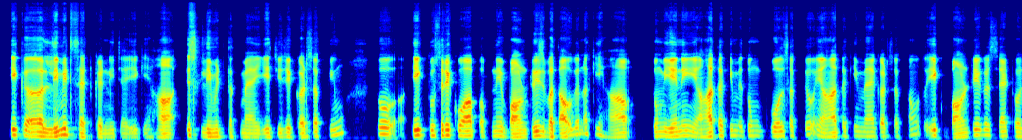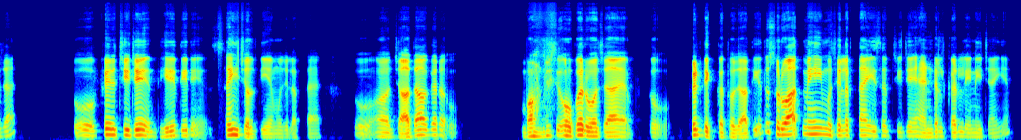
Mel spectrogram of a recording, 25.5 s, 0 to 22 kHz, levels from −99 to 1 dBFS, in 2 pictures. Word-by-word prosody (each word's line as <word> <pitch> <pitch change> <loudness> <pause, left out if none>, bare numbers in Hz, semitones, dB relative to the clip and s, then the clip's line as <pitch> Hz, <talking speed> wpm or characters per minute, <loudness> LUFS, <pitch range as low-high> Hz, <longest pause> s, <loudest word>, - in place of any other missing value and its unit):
एक 155 0 +2 0.2
limit 125 +10 +2
set 105 -11 -5
करनी 100 -1 -7
चाहिए 100 0 -13
कि 105 0 -21
हाँ, 100 -1 0 0.2
इस 150 0 -4
लिमिट 110 0 -3
तक 110 - -11
मैं 100 -1 -4
ये 100 +2 -5
चीज़ें 110 +1 -5
कर 100 - -2
सकती 125 +5 -9
हूँ। 170 +7 -11 0.4
तो 185 -1 -3
एक-दूसरे 150 0 +4
को 145 -1 -5
आप 135 0 +4
अपनी 130 +1 -7
बाउंड्रीज़ 100 +7 +1
बताओगे 105 - 0
ना 190 - -10
कि 170 -2 -11
हाँ, 110 -2 -3 0.3
तुम 125 0 -7
ये 115 +1 +4
नहीं 140 +1 -2
यहाँ 110 +1 +3
तक 145 - -3
कि - - -9
मैं 135 -2 -13
तुम 140 +1 -12 0.2
बोल 125 +1 -3
सकते 140 +6 -12
हो, - - -8
यहाँ 110 +1 0
तक 125 - -14
कि 135 - -14
मैं 120 -1 -6
कर 120 - -5
सकता 120 +3 -18
हूँ 170 - -17
तो - - -20
एक 150 - 0
बाउंड्री 110 +10 -1
अगर 155 0 -8
सेट 130 -2 -7
हो 120 - -6
जाए। 130 +3 -9 0.7
तो 145 -2 -5
फिर 165 -1 +6
चीज़ें 150 -4 +6
धीरे-धीरे 135 +7 -2
सही 155 +1 +3
चलती 95 - -3
हैं 100 - -4
मुझे 95 0 -13
लगता - - -15
है। - - -14 0.4
तो - - -11
अ, 115 -1 -4
ज़्यादा 130 +8 +5
अगर 155 -1 -3 1.0
बाउंड्री 120 +3 +1
से 140 - -7
ऊपर 150 +3 +6
हो 125 -1 +4
जाए 115 0 +4 0.3
तो - - -10 0.4
फिर 155 0 +7
दिक्कत 115 -5 0
हो 105 - -1
जाती 100 0 -1
है। - - -6
तो 245 - -7
शुरुआत 170 -7 +7
में 180 0 +3
ही 180 0 +3
मुझे 150 -4 -1
लगता 145 +1 -1
है 145 - +3
ये 130 - -3
सब 135 +1 -11
चीज़ें 125 +1 -6
हैंडल 115 +2 -2
कर 115 - -1
लेनी 110 -3 -7
चाहिए। 105 +3 -14
125 Hz, 210 wpm, -24 LUFS, 110-150 Hz, 1.0 s, फिर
